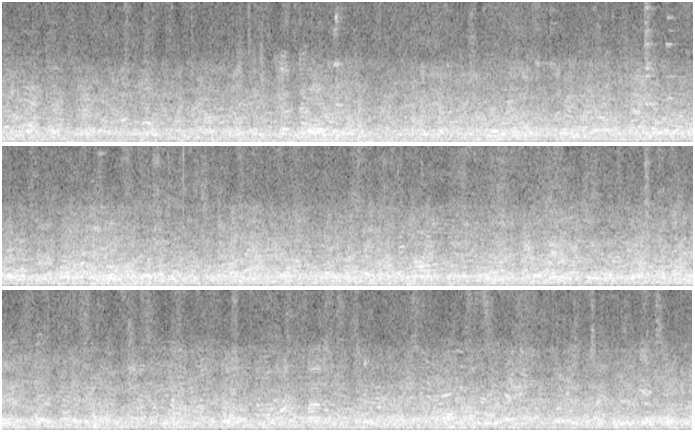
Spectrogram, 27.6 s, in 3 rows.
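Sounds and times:
crowd walla in a busy crowded pub bar: 0.0s - 27.6s.

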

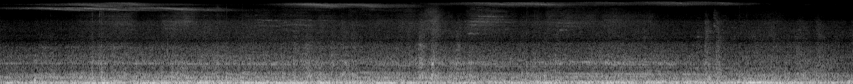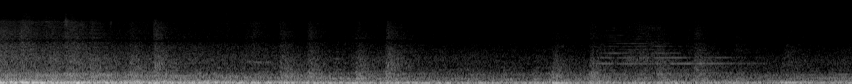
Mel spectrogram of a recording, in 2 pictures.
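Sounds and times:
urban train ride: 0.0s - 17.0s.

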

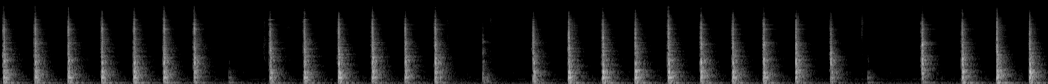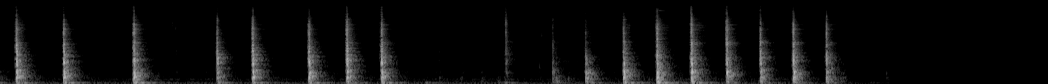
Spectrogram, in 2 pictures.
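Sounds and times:
chisel chiseling in construction: 0.0s - 19.0s.

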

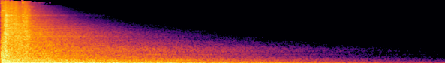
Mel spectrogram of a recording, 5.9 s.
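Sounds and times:
cinematic metal crash hit: 0.0s - 2.7s.

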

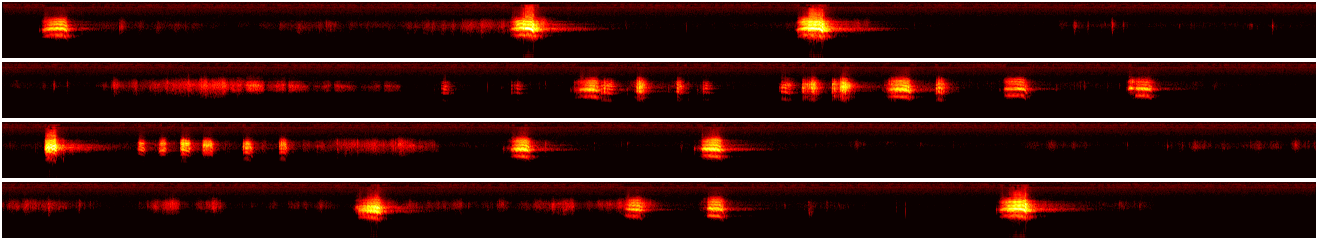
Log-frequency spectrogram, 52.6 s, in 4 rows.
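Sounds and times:
birds: 0.4s - 2.0s, 2.6s - 5.8s, 7.8s - 8.8s, 13.3s - 25.0s, 26.4s - 30.7s, 31.3s - 32.0s, 33.2s - 34.0s, 37.8s - 47.7s, 49.4s - 50.2s.

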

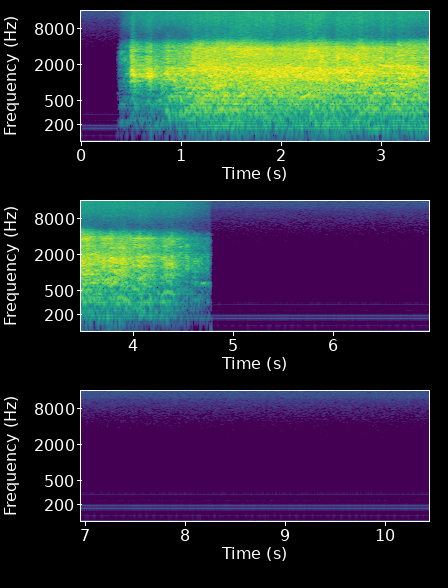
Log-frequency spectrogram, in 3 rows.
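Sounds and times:
audience laughter: 0.4s - 4.8s.

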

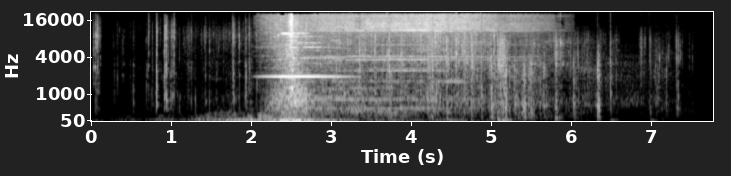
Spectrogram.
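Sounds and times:
ice spell cold whooshes: 1.1s - 5.8s.

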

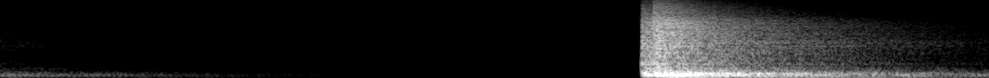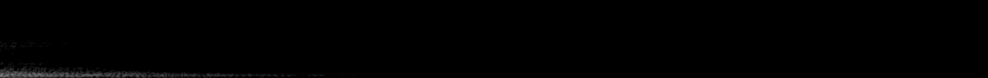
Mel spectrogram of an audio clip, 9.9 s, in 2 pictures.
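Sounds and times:
marching bass drum flam with soft beater: 3.2s - 4.2s.

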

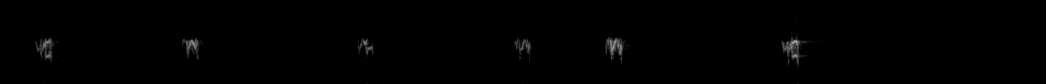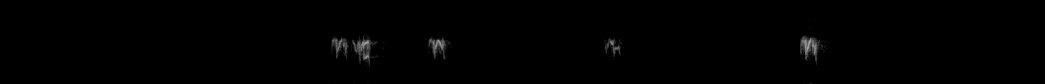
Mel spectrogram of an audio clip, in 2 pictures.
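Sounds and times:
birds: 0.4s - 2.4s, 3.6s - 4.0s, 5.1s - 6.6s, 7.8s - 8.6s, 13.5s - 15.3s, 16.5s - 17.1s, 18.4s - 19.1s.

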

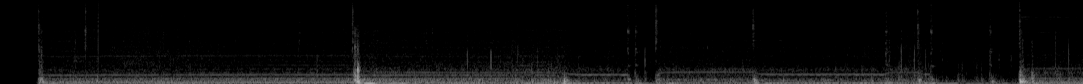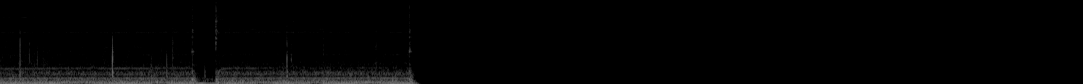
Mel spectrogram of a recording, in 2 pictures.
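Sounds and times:
various automobiles: 0.4s - 15.0s.

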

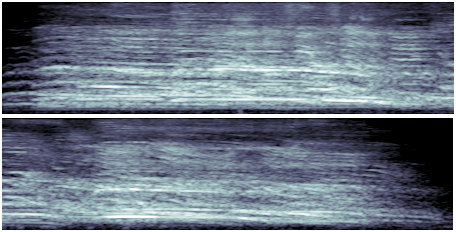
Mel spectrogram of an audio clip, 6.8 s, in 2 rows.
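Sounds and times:
boxing crowd small boo: 0.1s - 6.5s.

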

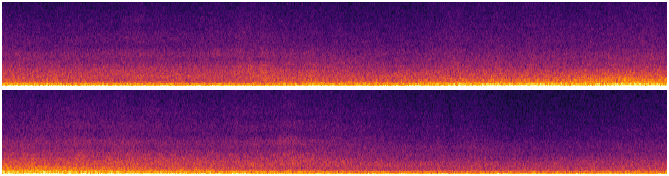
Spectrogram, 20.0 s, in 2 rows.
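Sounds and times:
distant sea waves: 0.0s - 19.9s.

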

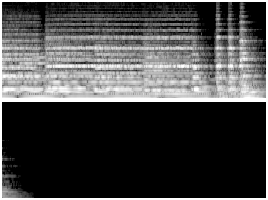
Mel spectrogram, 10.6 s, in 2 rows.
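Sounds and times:
first and second violins playing: 0.0s - 5.5s.

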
